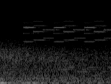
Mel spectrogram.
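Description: A phone ringtone sounds with a repeating electronic melody, fairly faint and steady over a dense background of game noise.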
